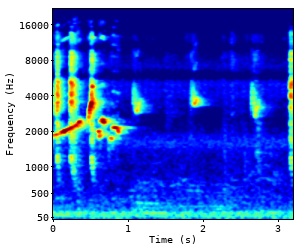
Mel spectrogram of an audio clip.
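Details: Male white-rumped shama courting a female: a burst of loud chattering notes and a bright slurred whistle, followed by sparse, short high whistled notes spaced about a second apart, then a final sharp chatter.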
